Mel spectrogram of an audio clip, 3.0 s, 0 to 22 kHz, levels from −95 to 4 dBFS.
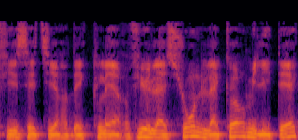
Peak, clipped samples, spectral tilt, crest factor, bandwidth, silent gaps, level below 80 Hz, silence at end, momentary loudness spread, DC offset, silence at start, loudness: -12 dBFS; under 0.1%; -5 dB/octave; 14 dB; 11.5 kHz; none; -48 dBFS; 0 s; 2 LU; under 0.1%; 0 s; -27 LUFS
